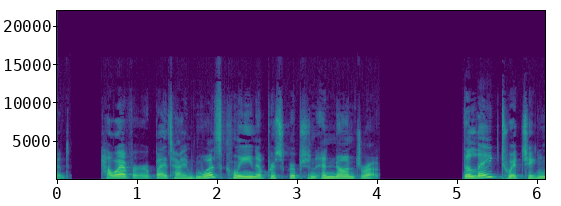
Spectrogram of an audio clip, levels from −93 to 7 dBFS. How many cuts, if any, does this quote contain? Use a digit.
4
